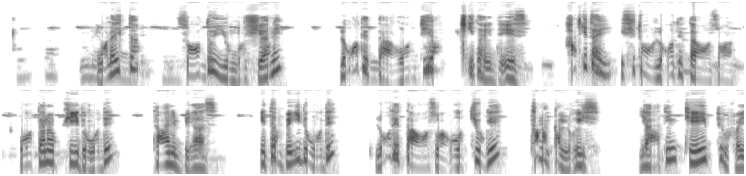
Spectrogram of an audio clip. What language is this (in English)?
Wolaytta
